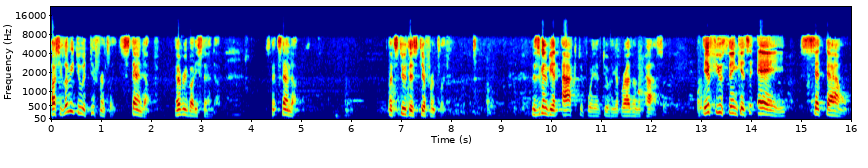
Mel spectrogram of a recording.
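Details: Adult man; normal speech.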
